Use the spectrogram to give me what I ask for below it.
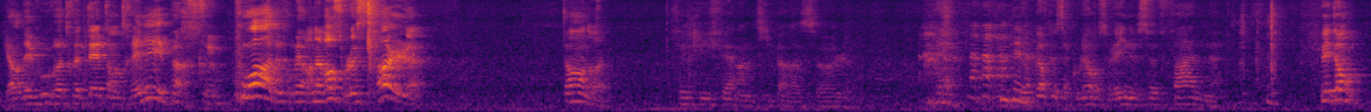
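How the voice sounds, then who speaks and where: A roomy, distant recording carries a proud, mocking swordsman-poet. The delivery is hammy and declamatory classical theatre verse, high in pitch and wildly swinging from hushed asides to booming cries. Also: big pitch swings, unhurried. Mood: showy mockery. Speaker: stage actor. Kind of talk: theatrical verse monologue, French classical stage acting. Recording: roomy, distant mic, faint background noise.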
